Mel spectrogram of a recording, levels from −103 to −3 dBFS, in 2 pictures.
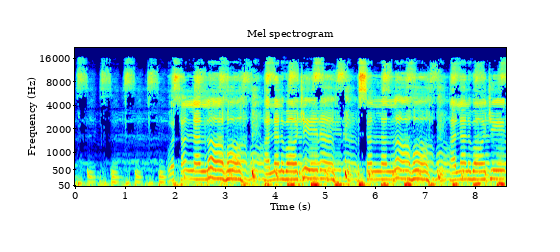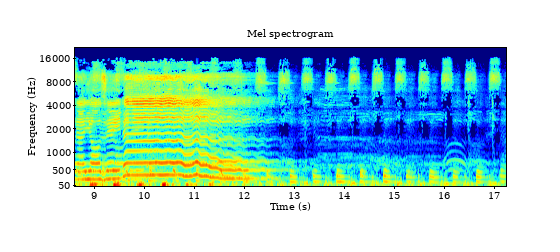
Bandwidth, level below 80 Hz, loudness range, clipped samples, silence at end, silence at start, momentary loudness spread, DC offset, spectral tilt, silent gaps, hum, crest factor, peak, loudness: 16.5 kHz; -28 dBFS; 17 LU; under 0.1%; 0 s; 0 s; 19 LU; under 0.1%; -3 dB/octave; none; none; 20 dB; -2 dBFS; -21 LUFS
